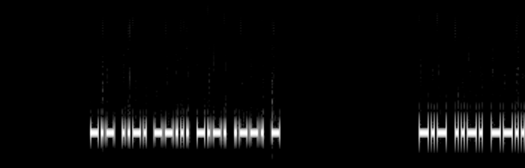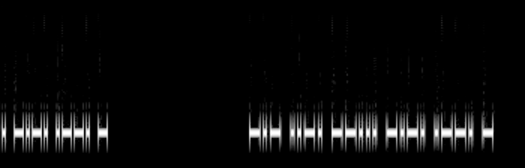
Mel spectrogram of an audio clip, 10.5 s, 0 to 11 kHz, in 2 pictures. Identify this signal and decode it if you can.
Morse code, heard as a keyed tone, about 37 wpm, 700 Hz. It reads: KF7CPT KF7CPT KF7CPT
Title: Speed Racing - USA Call Signs 30wpm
